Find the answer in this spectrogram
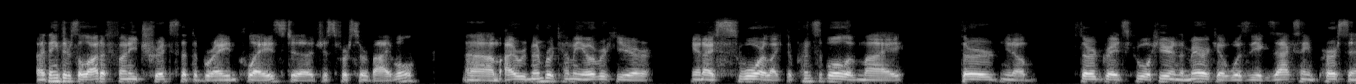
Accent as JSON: {"language": "English", "region": "Missouri", "country": "United States", "tie": "born or raised there", "also_born_or_lived": "China", "said": "I was born in China, but I grew up, came over here when I was 8, and then I grew up in Missouri ever since then."}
